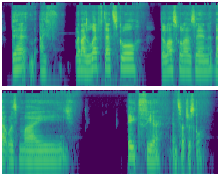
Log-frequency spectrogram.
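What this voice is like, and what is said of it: British accent. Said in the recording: “From your accent, I can tell you're originally British.”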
